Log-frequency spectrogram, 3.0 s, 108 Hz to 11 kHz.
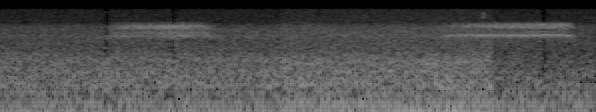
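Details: Barn owls of the Théding nest family, filmed on 24 September 2021: two drawn-out, harsh, level screeches, each about half a second, one early and one near the end, over a steady low rumble.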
